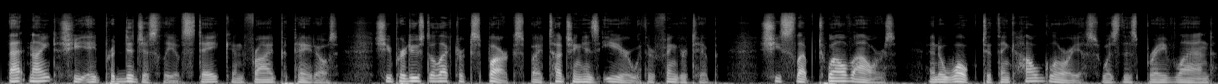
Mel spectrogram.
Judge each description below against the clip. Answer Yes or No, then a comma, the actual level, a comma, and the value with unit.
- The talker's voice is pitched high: No, low, 105 Hz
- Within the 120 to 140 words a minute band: No, average, 175 wpm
